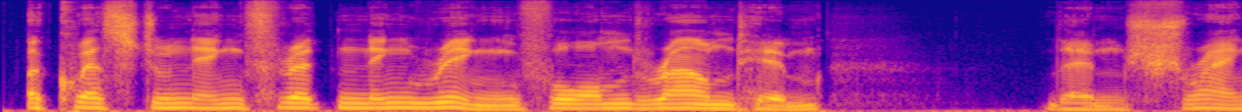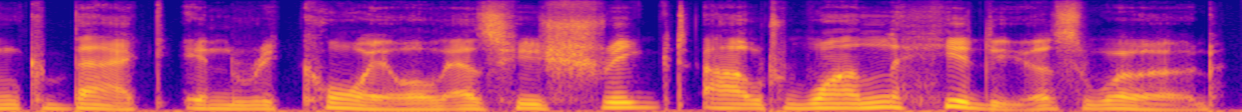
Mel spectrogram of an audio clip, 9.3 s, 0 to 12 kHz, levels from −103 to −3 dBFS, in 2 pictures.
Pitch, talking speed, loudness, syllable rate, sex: 120 Hz, 120 wpm, -18 LUFS, 3.4 syllables/s, male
